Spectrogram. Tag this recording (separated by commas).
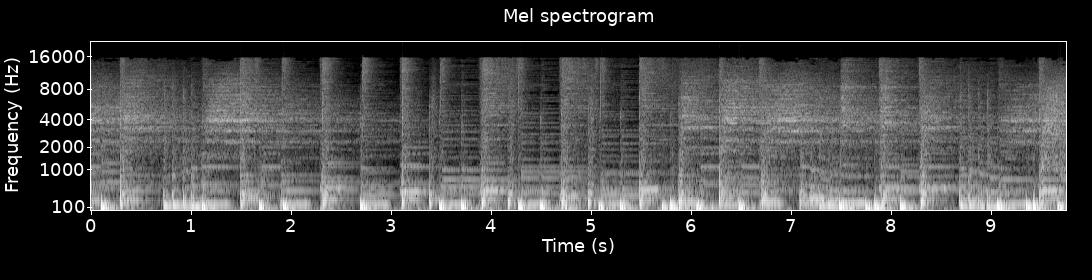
Disco, Music, Drum, Musical instrument, Dance music, Drum kit, Pop music, Bass drum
